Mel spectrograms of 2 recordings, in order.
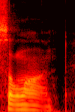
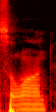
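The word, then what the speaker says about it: Salaün: I think it's Salon. I don't know how to say the first name completely, but I believe it's Salon.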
